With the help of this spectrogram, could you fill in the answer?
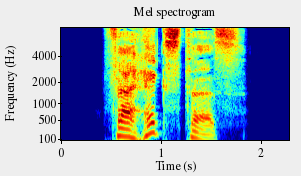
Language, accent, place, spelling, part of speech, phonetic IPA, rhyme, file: German, Germany, Berlin, verhextes, adjective, [fɛɐ̯ˈhɛkstəs], -ɛkstəs, De-verhextes.ogg
- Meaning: strong/mixed nominative/accusative neuter singular of verhext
